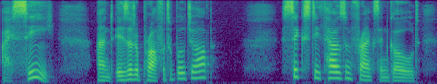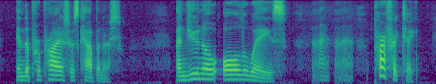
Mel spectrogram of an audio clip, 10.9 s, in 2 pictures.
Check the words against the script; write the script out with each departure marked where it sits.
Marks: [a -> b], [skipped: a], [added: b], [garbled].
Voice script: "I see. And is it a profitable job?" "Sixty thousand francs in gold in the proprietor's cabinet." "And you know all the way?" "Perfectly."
"I see. And is it a profitable job?" "Sixty thousand francs in gold in the proprietor's cabinet." "And you know all the [way?" -> ways] "Perfectly."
